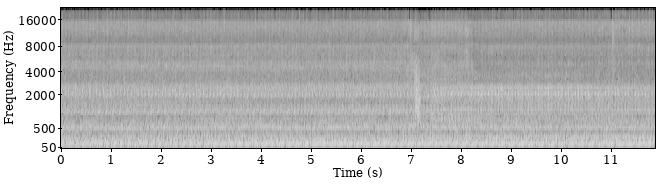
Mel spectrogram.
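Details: 1996 Ford F350 7.3L diesel pickup idling rough with a heavy, uneven clatter and shaky, irregular beat instead of a smooth run.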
